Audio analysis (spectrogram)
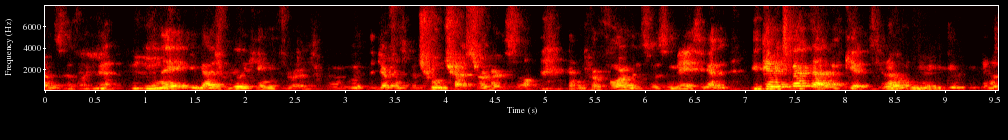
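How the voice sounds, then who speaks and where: A man's voice: a little high, slight background noise. Guy running a meeting, encouraging, far off n echoey room. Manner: warm, encouraging, repeats words. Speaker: event organizer. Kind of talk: casual group meeting. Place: large rehearsal studio, indoors.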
